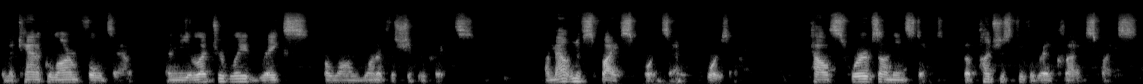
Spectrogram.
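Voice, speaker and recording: Man, scripted narration, slightly deep, dry close sound, reading screenplay directions at an online table read. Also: normal speed, a bit bright, breathy edge, no echo, low-quality recording. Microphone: video call, close and dry.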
